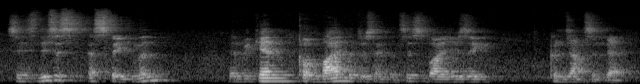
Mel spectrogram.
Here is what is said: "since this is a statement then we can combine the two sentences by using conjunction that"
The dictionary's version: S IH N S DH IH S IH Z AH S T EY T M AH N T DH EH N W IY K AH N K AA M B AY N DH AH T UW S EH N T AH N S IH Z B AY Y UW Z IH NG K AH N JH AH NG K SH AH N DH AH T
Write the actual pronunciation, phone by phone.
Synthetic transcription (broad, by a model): S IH N S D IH S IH S AH S T EY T M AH N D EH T W IY K AH N K AA M B AY N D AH T UW S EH N T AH N S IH S B AY Y UW Z IH NG K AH N JH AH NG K S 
